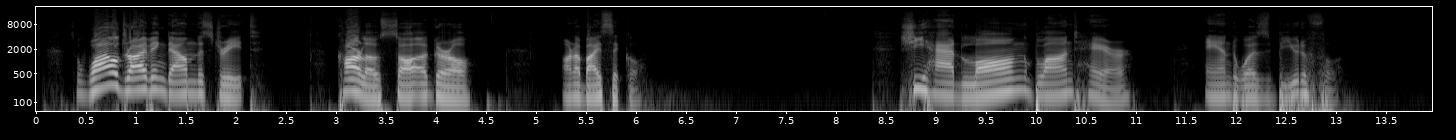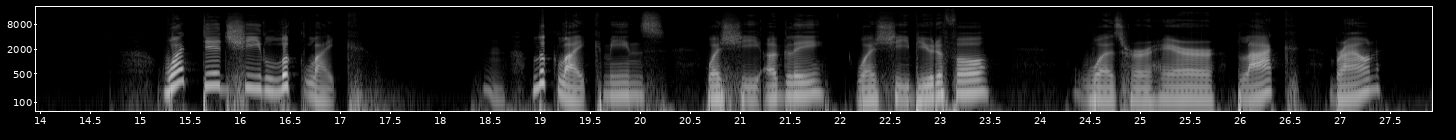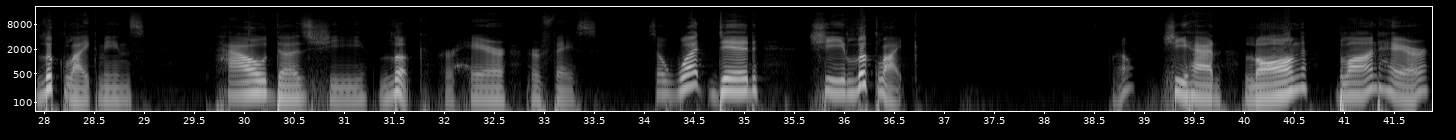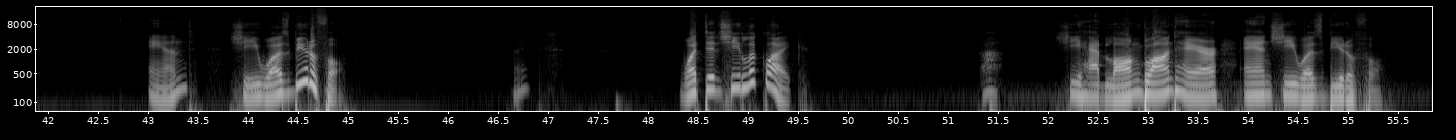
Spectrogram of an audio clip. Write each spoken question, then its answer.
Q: What did she look like?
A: She had long blonde hair and she was beautiful.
